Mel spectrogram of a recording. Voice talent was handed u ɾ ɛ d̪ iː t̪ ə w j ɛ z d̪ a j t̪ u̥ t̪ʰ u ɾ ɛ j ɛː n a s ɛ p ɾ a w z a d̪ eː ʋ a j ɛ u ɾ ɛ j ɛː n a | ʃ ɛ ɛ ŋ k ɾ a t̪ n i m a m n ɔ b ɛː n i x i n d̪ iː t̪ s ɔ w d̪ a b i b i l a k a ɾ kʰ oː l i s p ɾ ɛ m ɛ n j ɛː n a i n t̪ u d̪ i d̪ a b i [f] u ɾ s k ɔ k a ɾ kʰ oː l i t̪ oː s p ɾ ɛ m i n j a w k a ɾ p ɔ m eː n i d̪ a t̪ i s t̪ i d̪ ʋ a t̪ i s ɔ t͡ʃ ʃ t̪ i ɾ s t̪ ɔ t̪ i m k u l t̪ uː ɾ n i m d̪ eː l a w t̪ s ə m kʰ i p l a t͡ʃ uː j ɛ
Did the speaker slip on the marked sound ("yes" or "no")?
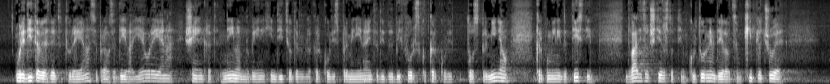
no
